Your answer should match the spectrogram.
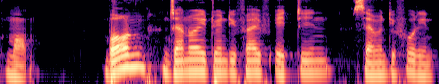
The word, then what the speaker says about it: Maugham: এই জায়গায় উচ্চারণ অনেকেই ভুল করে, এটাকে বলে অনেকে মুঘাম, আসলে এটা ভুল উচ্চারণ হবে উইলিয়াম সমারসেট মম।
